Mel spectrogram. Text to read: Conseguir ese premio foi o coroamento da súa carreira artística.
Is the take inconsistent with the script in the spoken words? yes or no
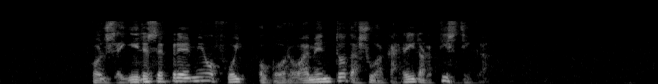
no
